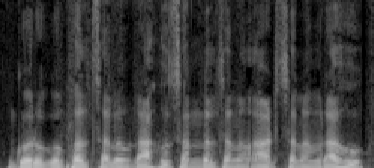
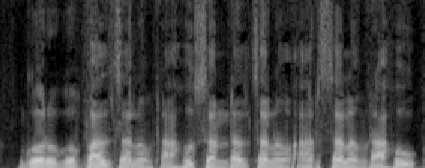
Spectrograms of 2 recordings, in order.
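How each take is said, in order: The two takes are said the same way.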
